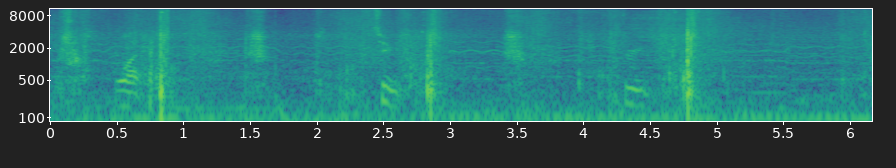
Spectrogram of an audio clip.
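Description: Sandbag zercher cleans: a sharp hit from the sandbag on each rep, three times about two seconds apart, over background music and counting.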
